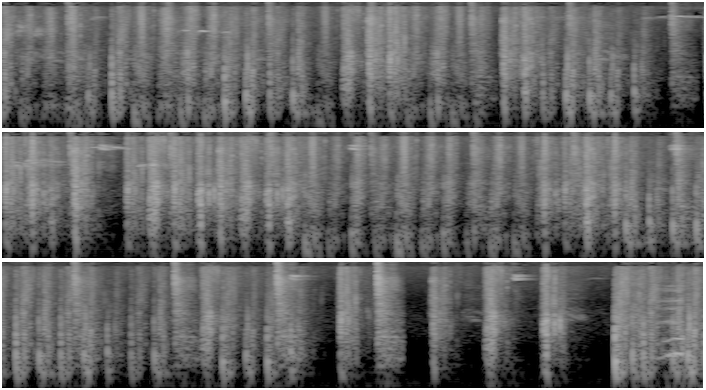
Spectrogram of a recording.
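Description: Footsteps crunch through grass and over hard ground.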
